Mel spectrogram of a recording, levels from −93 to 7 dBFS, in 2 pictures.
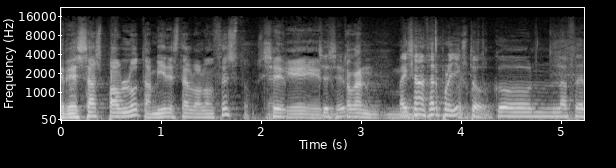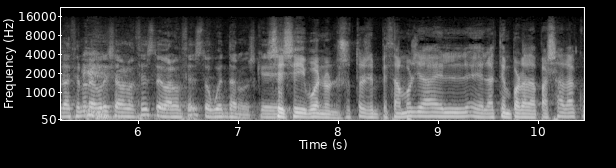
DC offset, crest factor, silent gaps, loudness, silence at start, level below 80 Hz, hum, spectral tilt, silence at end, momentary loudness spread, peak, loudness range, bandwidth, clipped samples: under 0.1%; 14 dB; none; -17 LUFS; 0 s; -36 dBFS; none; -5.5 dB/octave; 0 s; 6 LU; -2 dBFS; 1 LU; 13.5 kHz; under 0.1%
